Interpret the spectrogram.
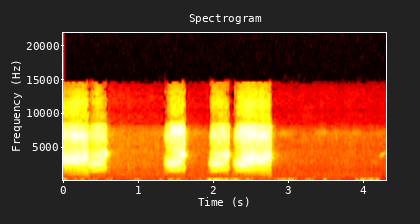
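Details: Three highly agitated Florida Scrub-Jays, flicking their tails and jumping about, likely responding to playback with an observer nearby, give harsh, rasping scold notes in five quick bursts over about three seconds, with wind rumble underneath.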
